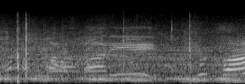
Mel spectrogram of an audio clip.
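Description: Voices of people calling and talking, short and broken up, with a couple of brief sharp clicks near the start and near the end.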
